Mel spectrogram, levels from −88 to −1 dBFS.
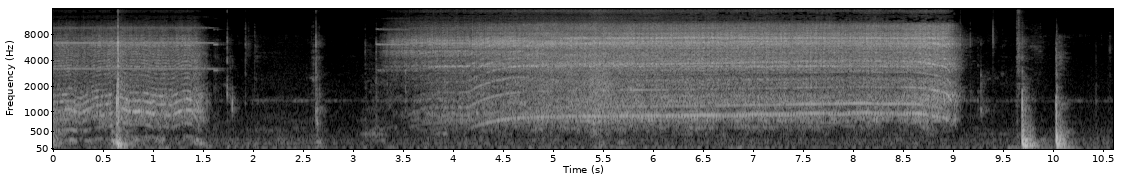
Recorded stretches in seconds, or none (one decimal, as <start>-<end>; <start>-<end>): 0.0-4.7; 5.8-10.6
